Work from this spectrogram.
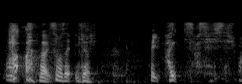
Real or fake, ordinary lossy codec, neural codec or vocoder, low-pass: real; AAC, 48 kbps; none; 7.2 kHz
